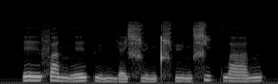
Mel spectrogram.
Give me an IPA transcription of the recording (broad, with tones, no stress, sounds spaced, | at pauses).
e˦ ɪ̯ f a˥˨ n l e˦ ɪ̯ p y˨˦ m j ɛ˨˦ ɕ y˨˦ n t͡ɕʰ y˨˦ n ɕ i˥˨ k w a˨˦ n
